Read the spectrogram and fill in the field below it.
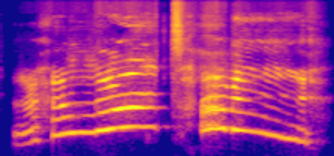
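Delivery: very high, loud squealed hello; high cartoon greeting. Streamer greeting Tommy in character, high loud squeal.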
